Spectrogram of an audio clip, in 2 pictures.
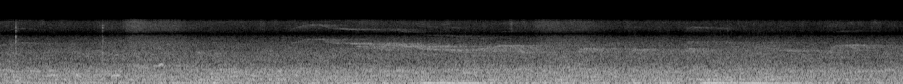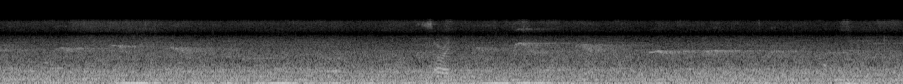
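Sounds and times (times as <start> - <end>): faint high wavering squeals: 2.7 - 11.8, 13.7 - 17.5.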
